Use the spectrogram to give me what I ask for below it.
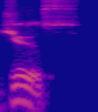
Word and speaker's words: juice: one e yes and here remember the pronunciation juice you don't pronounce the I juice juice okay this one what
